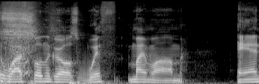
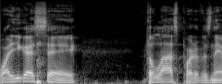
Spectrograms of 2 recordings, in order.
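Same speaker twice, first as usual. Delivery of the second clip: normal talking voice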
